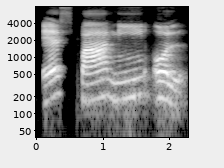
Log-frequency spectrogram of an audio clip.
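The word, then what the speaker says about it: espagnol: আচ্ছা জি, জি এর একটা নিয়ম নোট আকারে দিয়েছিলাম আপনাদের ক্লাসে, জি এন ইকুয়াল নি, জি এন এর উচ্চারণ নি হয়, নি। এসপানিওল, এসপানিওল। জি এন থাকলে নি হয়।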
